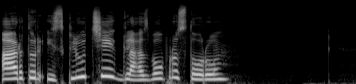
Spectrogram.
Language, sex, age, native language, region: Slovenian, female, 30-49, Slovenian, Central Slovenia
